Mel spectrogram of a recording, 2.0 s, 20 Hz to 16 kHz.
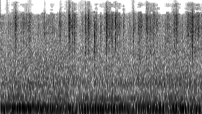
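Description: A 2022 Genesis G70 in Sport Plus mode accelerates mildly, a low steady engine drone and road rumble heard from inside the cabin, smooth and continuous with no talking.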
